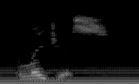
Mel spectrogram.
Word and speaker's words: Pelagius: The next one was given by a British monk, and his name is spelled P-A-L-A-G-E-A-S, Pelagius.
